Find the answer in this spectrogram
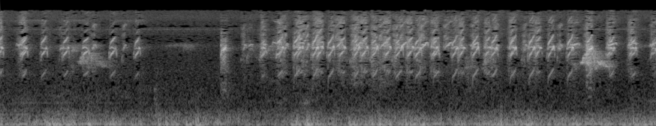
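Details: Evening scene of a mother sparrow feeding chicks before dark; thin repeated upswept chirps over a steady low rumble of background noise, with a brief pause in the chirping early on.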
